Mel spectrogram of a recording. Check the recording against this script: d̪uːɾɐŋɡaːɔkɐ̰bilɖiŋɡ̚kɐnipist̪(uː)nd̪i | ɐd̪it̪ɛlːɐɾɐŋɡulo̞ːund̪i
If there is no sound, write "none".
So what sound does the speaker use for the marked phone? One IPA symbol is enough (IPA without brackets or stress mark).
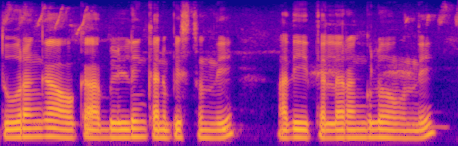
u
